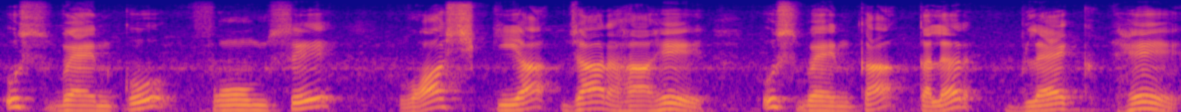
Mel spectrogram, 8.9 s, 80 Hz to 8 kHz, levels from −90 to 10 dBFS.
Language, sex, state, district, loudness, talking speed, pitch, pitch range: Hindi, male, Madhya Pradesh, Dhar, -18 LUFS, 110 wpm, 130 Hz, 125-160 Hz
